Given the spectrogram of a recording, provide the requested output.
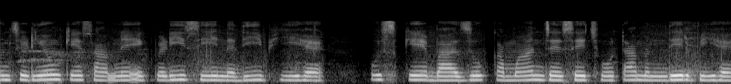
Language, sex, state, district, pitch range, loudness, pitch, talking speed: Hindi, female, Haryana, Charkhi Dadri, 195-210 Hz, -17 LUFS, 200 Hz, 130 wpm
